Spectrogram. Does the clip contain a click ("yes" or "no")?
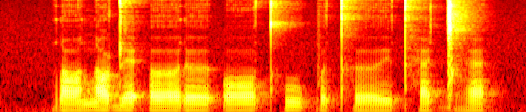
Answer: yes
